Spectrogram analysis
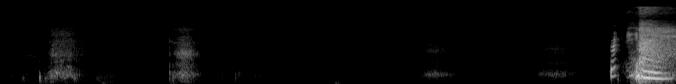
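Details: Several soft breathy catches and sniffs building to a loud sneeze burst at the end, from someone sniffing, blowing and sneezing all night who can't stop sneezing and expects a bed day tomorrow.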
